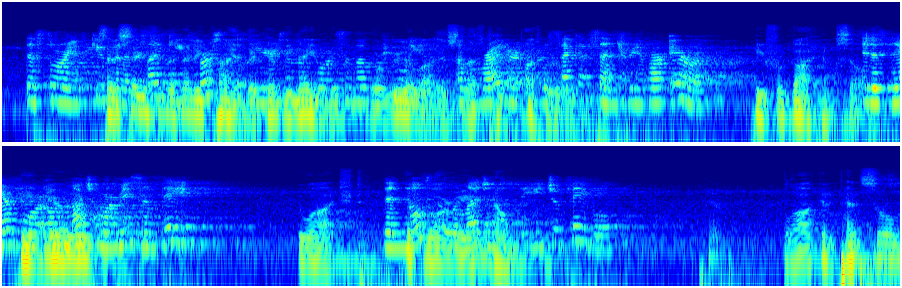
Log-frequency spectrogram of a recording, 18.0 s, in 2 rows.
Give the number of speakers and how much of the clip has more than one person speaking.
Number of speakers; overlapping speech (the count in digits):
2, about 42%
